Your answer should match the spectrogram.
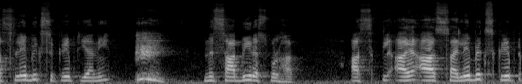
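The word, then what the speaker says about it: Knossos: जाती है जैसे लफ्ज कोनो सो वैसे ये नोसो पढ़ा जाता है के साइलेंट है जो मैंने डिक्शन में देखा है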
